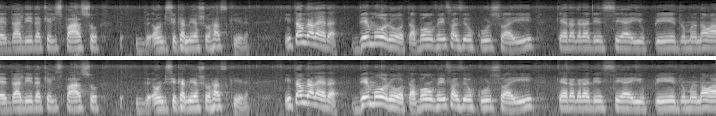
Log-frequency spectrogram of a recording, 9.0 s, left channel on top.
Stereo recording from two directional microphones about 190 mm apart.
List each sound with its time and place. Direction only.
0.0 s speech: 30° left (ahead or behind)
0.6 s speech: 60° left (ahead or behind)
1.8 s speech: 15° left (ahead or behind)
4.0 s speech: 5° left (ahead or behind)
